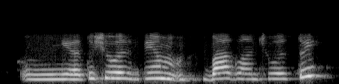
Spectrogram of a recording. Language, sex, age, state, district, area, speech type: Kashmiri, female, 30-45, Jammu and Kashmir, Ganderbal, rural, conversation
